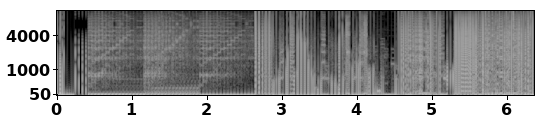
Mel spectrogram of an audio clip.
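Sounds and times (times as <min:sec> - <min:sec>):
video game sounds: 0:00.0 - 0:06.3.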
